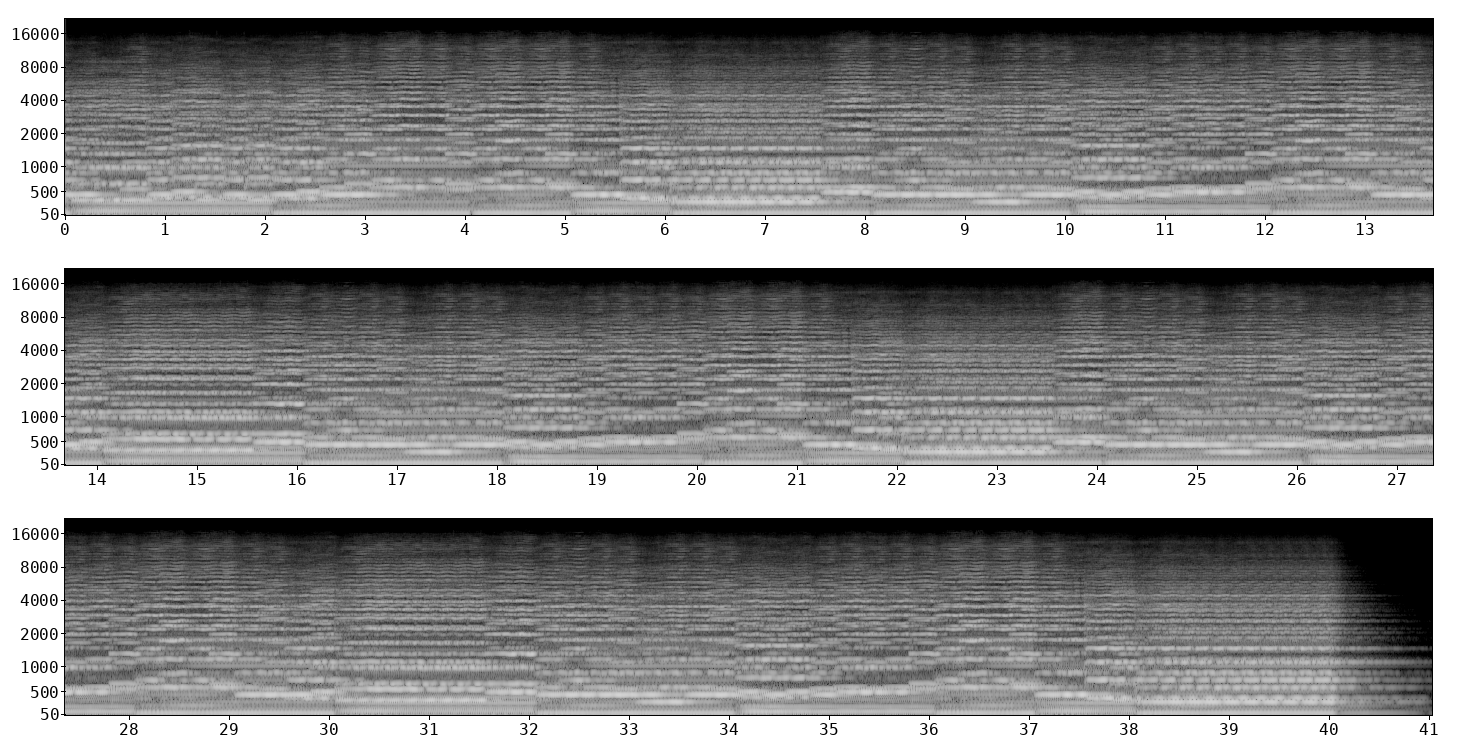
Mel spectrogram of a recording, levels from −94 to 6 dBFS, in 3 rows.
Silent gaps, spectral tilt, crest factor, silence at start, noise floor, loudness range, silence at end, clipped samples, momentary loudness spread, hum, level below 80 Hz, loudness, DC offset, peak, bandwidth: none; -5 dB/octave; 12 dB; 0 s; -39 dBFS; 1 LU; 0.3 s; under 0.1%; 3 LU; none; -24 dBFS; -15 LUFS; under 0.1%; -2 dBFS; 13.5 kHz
